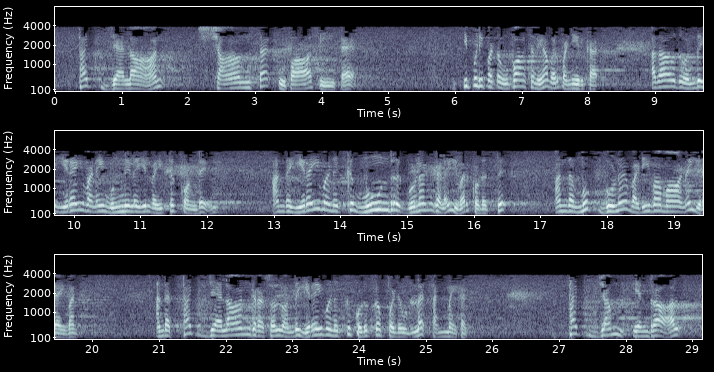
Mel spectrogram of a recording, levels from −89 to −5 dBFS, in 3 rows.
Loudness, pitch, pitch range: -21 LUFS, 195 Hz, 170-235 Hz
